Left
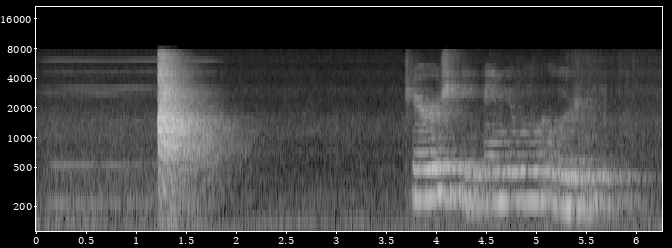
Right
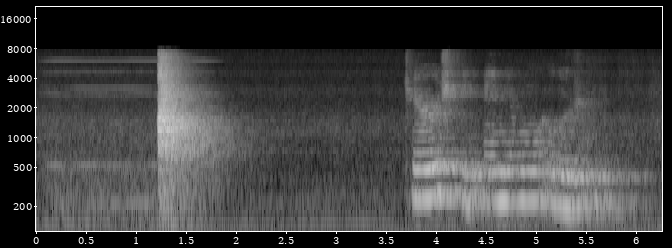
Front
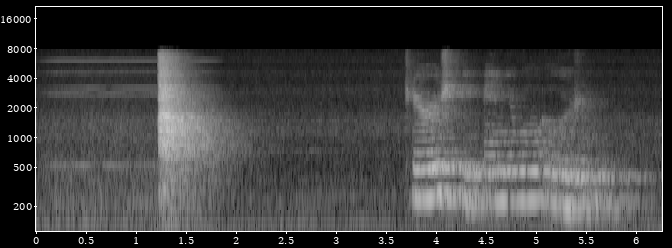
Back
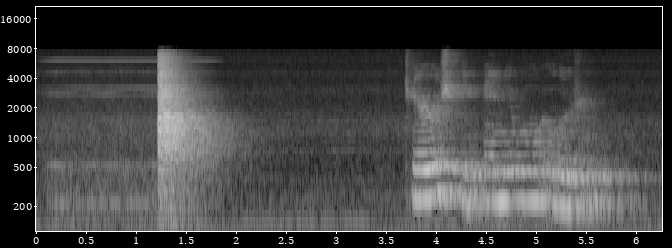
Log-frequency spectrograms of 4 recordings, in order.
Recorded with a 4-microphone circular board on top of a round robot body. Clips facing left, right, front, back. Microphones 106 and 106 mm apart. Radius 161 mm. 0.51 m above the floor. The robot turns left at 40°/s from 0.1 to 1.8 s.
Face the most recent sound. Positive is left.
turn(degrees=-150)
